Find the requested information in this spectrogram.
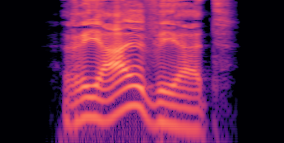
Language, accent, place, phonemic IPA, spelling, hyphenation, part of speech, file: German, Germany, Berlin, /ʁeˈaːlˌveːrt/, Realwert, Re‧al‧wert, noun, De-Realwert.ogg
- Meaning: real value, true value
